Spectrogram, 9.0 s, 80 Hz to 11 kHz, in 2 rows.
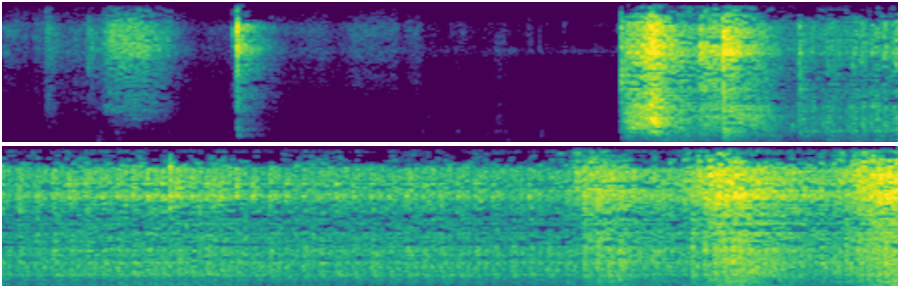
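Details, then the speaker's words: Zanella ZR 150 pushrod single after swapping its damaged original exhaust for a Honda XR 150 silencer: silence, then fires up and settles into a subdued, even idle with soft exhaust note, valvetrain noise now audible; normal idle. "Bueno, realmente el cambio es notorio, porque si no se escucha muchísimo más fuerte con el escape original. Ahora en realidad empezamos a escuchar el ruido de estos motores varilleros, que se escucha más. Pero bueno, realmente quedó muy silenciosa."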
